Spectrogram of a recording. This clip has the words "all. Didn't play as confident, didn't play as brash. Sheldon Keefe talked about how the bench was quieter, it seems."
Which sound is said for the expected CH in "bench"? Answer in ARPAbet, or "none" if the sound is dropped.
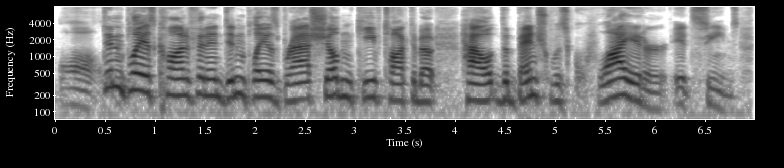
CH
